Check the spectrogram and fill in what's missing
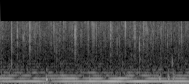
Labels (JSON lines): {"label": "biophony, midshipman", "recorder": "SoundTrap 500"}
